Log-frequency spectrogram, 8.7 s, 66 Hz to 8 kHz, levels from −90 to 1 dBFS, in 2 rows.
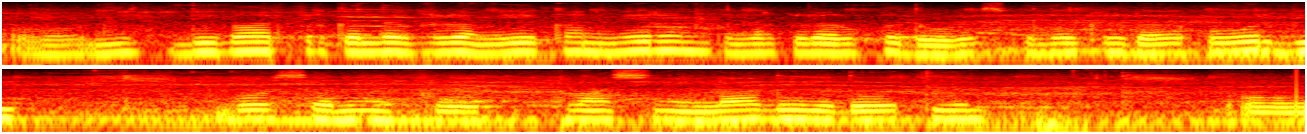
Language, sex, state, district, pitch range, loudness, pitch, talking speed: Rajasthani, female, Rajasthan, Churu, 165-180 Hz, -17 LUFS, 170 Hz, 140 wpm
